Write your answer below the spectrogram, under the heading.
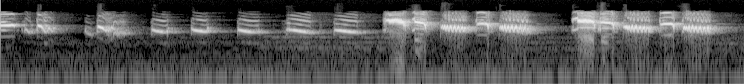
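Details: Hwamei with a skilled changing voice: a run of short falling whistles repeated several times a second, then louder rich warbled phrases.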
